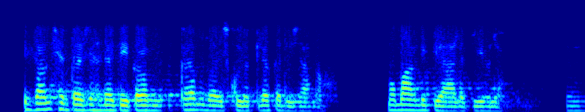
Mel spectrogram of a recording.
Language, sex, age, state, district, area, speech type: Manipuri, male, 18-30, Manipur, Kakching, rural, conversation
